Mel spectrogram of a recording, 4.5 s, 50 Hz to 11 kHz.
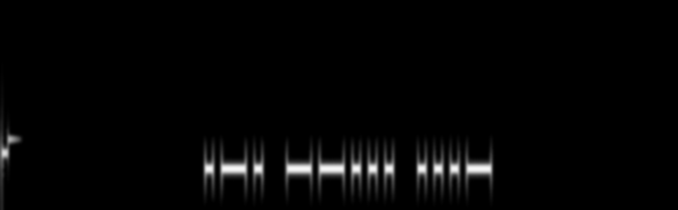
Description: Morse code, heard as a keyed tone, about 23 wpm, 700 Hz. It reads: R7V
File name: practice / 22wpm / Three Letter-Number Combinations - 22wpm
